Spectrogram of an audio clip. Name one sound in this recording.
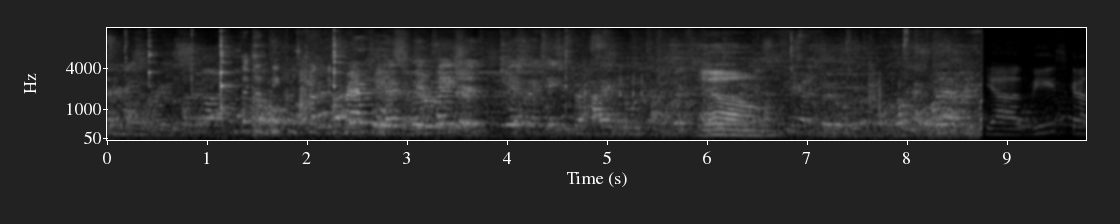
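Several people chatter loudly nearby.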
